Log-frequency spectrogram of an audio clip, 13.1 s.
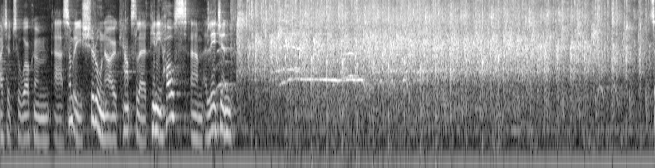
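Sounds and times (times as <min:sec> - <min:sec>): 
speech: 0:00.0 - 0:04.9
audience applause: 0:04.2 - 0:13.1.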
